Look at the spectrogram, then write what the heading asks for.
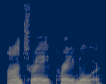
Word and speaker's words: entrepreneur: little black and white picture is it says entree pray nor i say it that way because believe it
